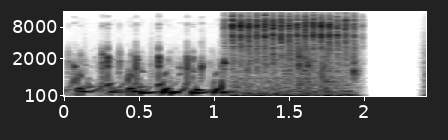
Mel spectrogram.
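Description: Animated-title sound effect: a run of quick ratchet-like clicks over a low wavering tone for about a second, then a faster, brighter rattle of ticks that cuts off suddenly.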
